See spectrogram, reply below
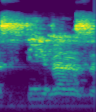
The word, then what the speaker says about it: Stephens: And Stevens is spelled Stephens.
